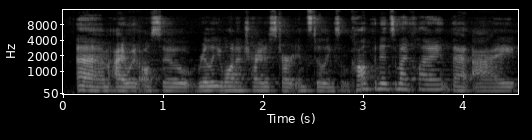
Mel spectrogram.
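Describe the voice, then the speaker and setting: A woman with an American accent speaks with ordinary pitch variation amid noticeable background noise and audible room echo. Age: young. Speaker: nursing student. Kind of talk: class presentation video. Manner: fast; energetic.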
